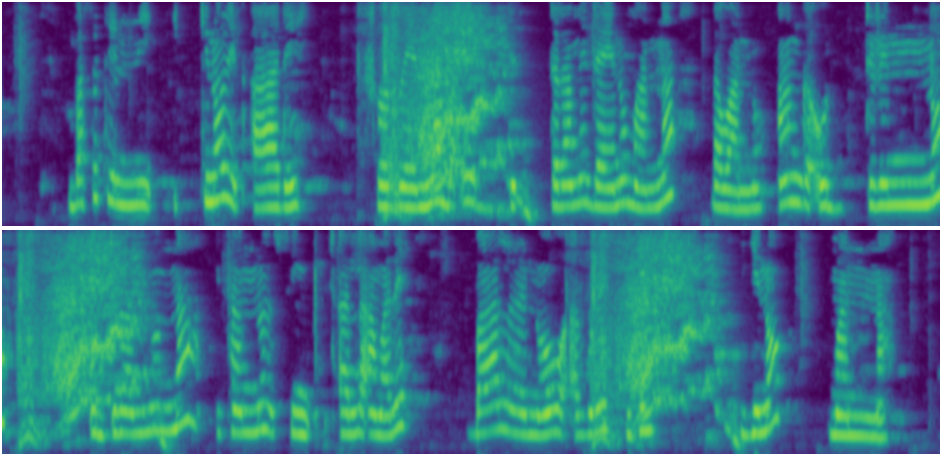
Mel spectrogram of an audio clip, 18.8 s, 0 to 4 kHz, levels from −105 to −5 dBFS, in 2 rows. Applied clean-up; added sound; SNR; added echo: classical method WPE with log-MMSE.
